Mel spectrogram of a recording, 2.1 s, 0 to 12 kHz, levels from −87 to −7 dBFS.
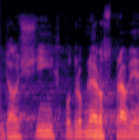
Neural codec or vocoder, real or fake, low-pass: none; real; 10.8 kHz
